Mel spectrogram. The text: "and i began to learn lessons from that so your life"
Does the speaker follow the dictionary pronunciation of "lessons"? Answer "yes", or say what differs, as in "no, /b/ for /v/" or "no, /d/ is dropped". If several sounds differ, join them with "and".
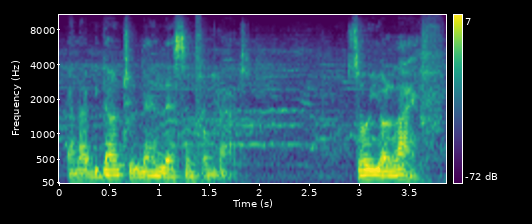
no, /z/ is dropped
